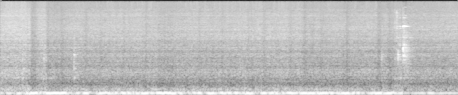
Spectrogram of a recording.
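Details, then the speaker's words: Oil-fired boiler burner, about three years old, after fitting a smaller nozzle and turning the air down to suit it: a deep, steady, even roar with no pulsing or rumble; stable flame, burner running healthy. "yeah I adjusted it adjusted it for the nozzle I put in there I put a little different nozzle in there so adjust it for them"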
